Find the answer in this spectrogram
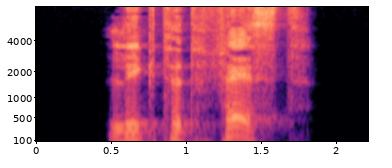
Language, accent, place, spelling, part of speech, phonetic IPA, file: German, Germany, Berlin, legtet fest, verb, [ˌleːktət ˈfɛst], De-legtet fest.ogg
- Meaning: inflection of festlegen: 1. second-person plural preterite 2. second-person plural subjunctive II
